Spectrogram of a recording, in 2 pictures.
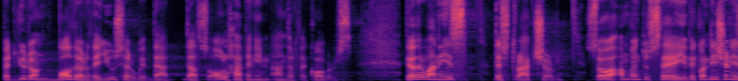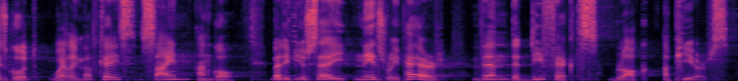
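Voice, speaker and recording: A man with a Spanish accent giving a relaxed live software demo at a conference, explaining steps with frequent fillers. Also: medium pitch, normal speed. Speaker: software presenter. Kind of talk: live product demo talk. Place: conference hall. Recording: reverberant conference hall.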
